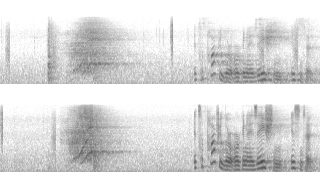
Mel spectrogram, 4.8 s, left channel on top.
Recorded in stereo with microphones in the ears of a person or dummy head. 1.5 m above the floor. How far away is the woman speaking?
About 0.6 m.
